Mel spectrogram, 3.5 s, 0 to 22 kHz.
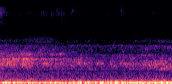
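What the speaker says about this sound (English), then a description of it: "it sounds just like a healthy car starting" A GM 3800 Series II engine in a car running after starting, a steady low rumbling idle at close range with no voices.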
